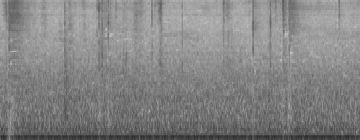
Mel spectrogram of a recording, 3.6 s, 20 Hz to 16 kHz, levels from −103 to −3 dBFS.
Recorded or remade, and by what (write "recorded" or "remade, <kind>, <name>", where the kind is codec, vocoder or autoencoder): remade, vocoder, Vocos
